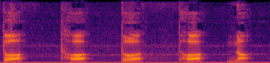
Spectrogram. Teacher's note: दंत्य दांतों के मूल से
